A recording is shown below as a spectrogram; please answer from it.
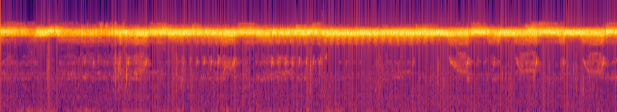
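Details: Steady, shrill buzzing of cicadas filling the whole clip, with scattered soft, short chirps from other animals in the distance.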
